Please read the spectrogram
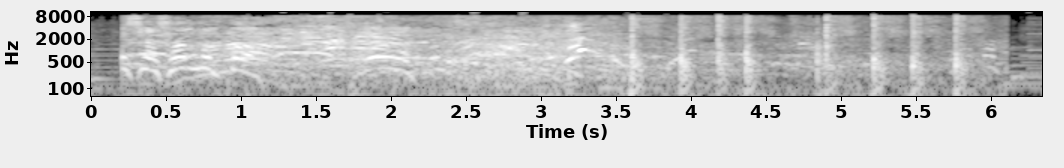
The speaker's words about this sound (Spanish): Gritos, disparos. Ese es el ambiente que se respiraba y me temo que se respira hoy en Afganistán.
